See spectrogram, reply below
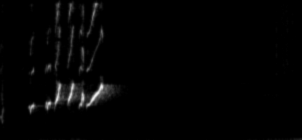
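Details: Energetic mantenan (Javan white-eye) song for tutoring birds: a tight cluster of six or seven high, rising chirps in under a second, then near silence with a faint low hum.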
